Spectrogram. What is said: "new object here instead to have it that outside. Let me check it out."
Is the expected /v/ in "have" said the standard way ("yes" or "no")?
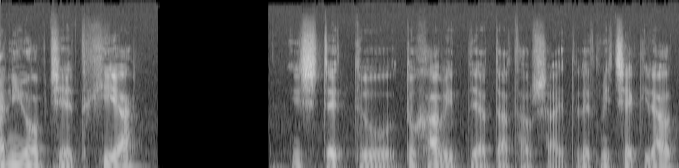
no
